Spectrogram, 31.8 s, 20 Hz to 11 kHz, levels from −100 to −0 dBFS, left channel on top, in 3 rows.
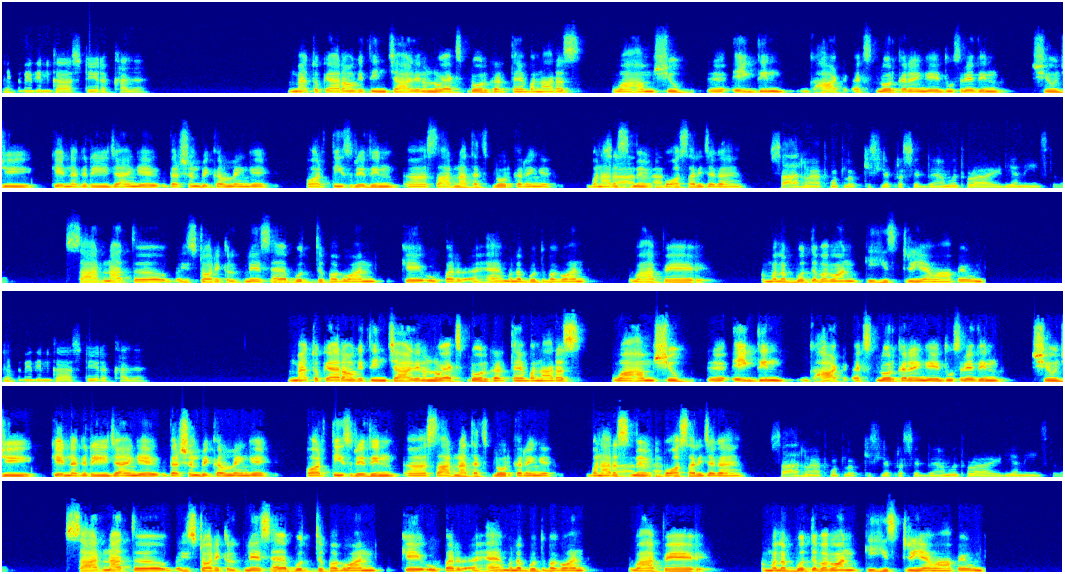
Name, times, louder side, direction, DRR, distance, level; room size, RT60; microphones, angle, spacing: voice 1, 0.2-1.5 14.1-14.3 16.6-17.2 18.3-21.3, left 1 dB, 50° left, 2.1 m, -38 dB
voice 2, 2.9-5.8 6.1-10.0 10.3-13.3 13.7-16.1 16.5-18.0 21.9-27.1 27.5-28.3 28.8-31.1, right 4 dB, 50° right, 0.4 m, -25 dB
head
